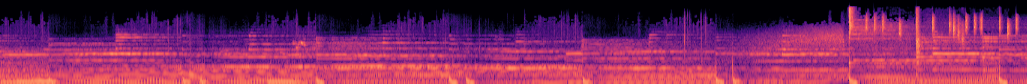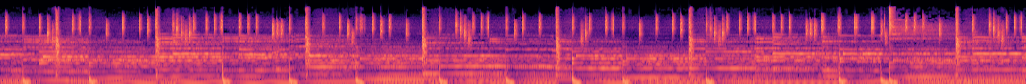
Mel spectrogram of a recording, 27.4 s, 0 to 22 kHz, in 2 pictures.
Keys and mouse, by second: 2.9 ctrl+t, 4.1 click, 5.3 drag, 6.1-9.0 drag, 9.3-11.5 drag, 11.7 click, 12.4 click, 13.3-19.3 drag, 19.8 click, 20.5-22.5 drag, 22.9 click, 23.6 click, 23.9 space.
